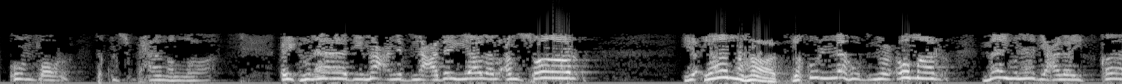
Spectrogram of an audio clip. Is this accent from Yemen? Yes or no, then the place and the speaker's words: no; Egypt; وأنا في مصر هنا. أنا لم أستورد من السعودية أنا غير مستورد لا أبدا. نشأت هنا وولدت هنا. انظر وأنا مسلم قبل أن أكون مصريا وديني هو الإسلام.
